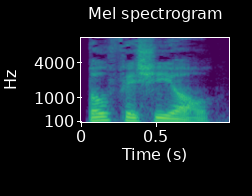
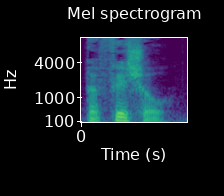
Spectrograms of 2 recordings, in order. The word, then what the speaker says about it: official: Now consider the word official. It's not pronounced like official, but more like official, with the middle vowel barely pronounced.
